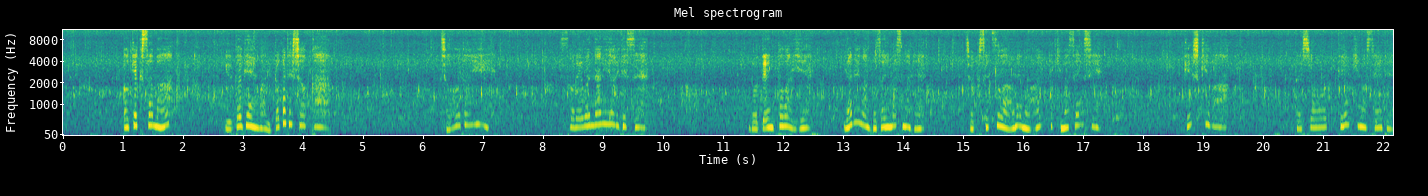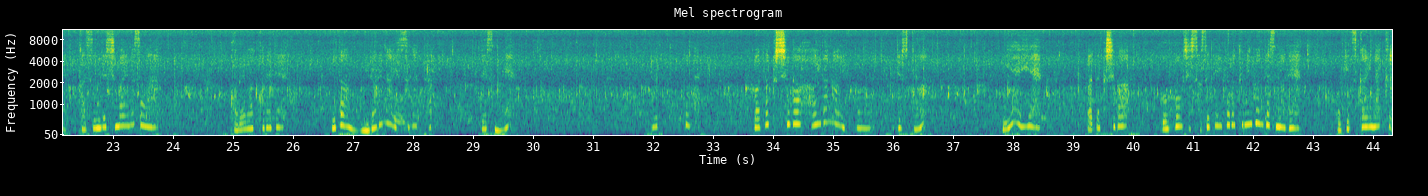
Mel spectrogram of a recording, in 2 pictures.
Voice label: 雨と露天風呂(囁き重視編集 効果音あり大きめ), ASMR; 効果音大差分

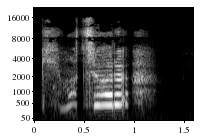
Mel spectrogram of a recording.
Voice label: mob女子台詞

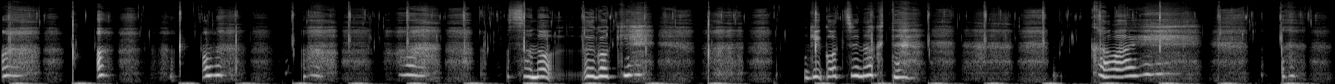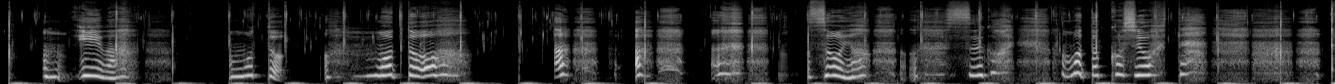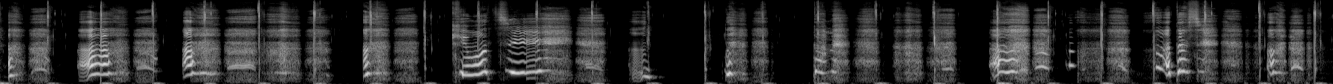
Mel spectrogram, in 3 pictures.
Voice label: もっと腰をふってえ, ASMR

